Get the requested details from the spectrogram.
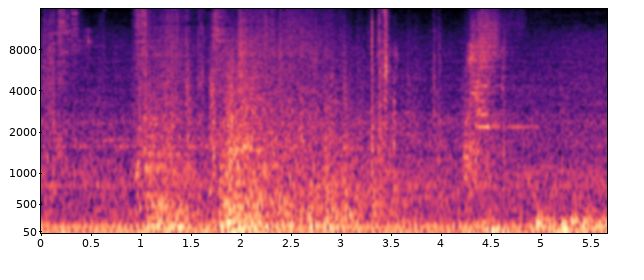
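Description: A pickaxe smashes against wooden objects.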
